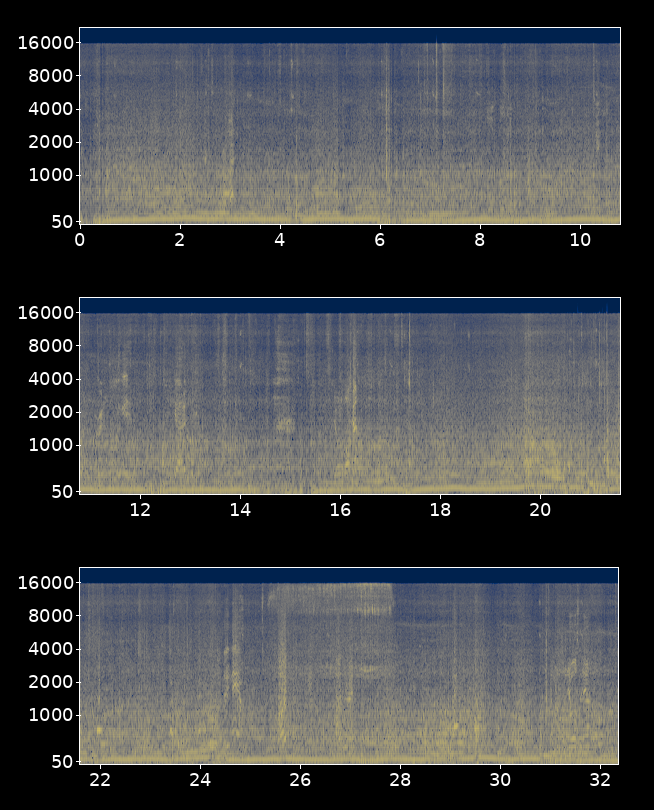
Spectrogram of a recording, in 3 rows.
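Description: Turbocharged Nissan Patrol GQ's TB42 straight-six petrol engine working hard as the truck drives a rough off-road track, its revs rising and falling repeatedly with throttle, with a brief lift off the throttle about halfway through.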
